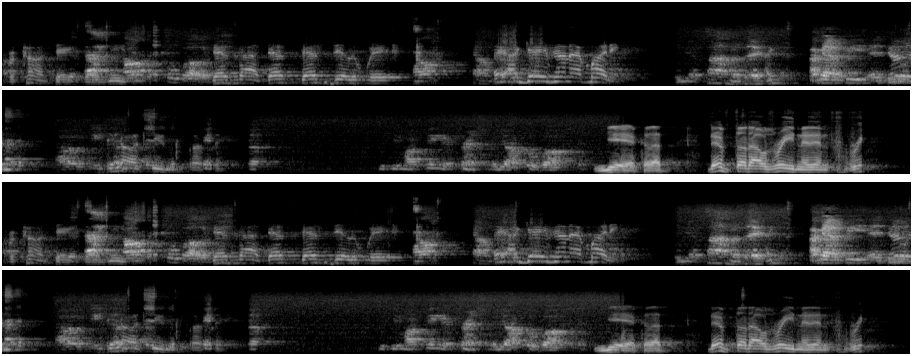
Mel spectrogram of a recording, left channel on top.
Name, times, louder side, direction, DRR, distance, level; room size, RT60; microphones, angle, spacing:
voice 1, 0.0-1.2 2.1-4.4 4.9-6.2 7.6-7.8 8.8-9.3 10.1-11.3, left 2 dB, 20° left, 8 dB, 1.8 m, -33 dB
voice 2, 0.8-2.1 4.1-4.4 4.7-4.9 6.7-7.7 8.1-9.2 9.7-10.6 11.1-11.2 11.6-11.8 12.9-15.0, right 3 dB, 30° right, 10 dB, 1.7 m, -29 dB
voice 3, 15.0-15.8 16.2-17.7, left 4 dB, 75° left, 16 dB, 0.9 m, -25 dB
27.0 x 22.5 x 6.5 m, 0.79 s
head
